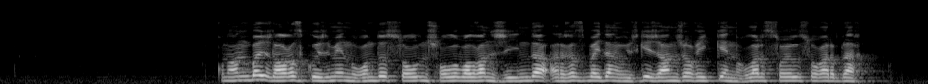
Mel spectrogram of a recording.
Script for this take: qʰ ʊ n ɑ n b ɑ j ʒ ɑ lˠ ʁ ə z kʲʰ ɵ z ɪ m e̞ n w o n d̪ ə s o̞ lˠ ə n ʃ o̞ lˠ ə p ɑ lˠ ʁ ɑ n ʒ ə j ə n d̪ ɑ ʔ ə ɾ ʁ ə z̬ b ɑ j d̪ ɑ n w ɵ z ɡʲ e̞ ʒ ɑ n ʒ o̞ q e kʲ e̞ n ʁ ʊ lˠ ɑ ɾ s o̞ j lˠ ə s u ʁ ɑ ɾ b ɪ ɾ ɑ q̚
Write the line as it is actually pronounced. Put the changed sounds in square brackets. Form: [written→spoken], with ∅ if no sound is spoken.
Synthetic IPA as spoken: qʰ ʊ n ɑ n b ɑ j ʒ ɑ lˠ ʁ ə z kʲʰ ɵ z ɪ m e̞ n w o n d̪ ə s o̞ lˠ ə n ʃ o̞ lˠ ə p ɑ lˠ ʁ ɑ n ʒ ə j ə n d̪ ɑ ʔ ə ɾ ʁ ə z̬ b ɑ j d̪ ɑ n w ɵ z ɡʲ e̞ ʒ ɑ n ʒ o̞ q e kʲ e̞ n ʁ ʊ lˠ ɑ ɾ s o̞ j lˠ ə s u ʁ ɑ ɾ b ɪ ɾ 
